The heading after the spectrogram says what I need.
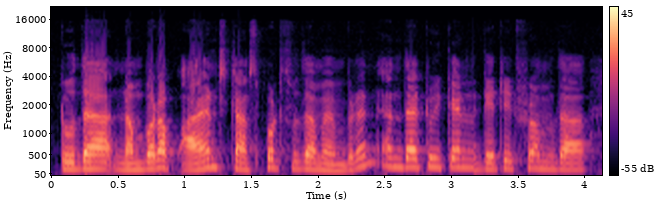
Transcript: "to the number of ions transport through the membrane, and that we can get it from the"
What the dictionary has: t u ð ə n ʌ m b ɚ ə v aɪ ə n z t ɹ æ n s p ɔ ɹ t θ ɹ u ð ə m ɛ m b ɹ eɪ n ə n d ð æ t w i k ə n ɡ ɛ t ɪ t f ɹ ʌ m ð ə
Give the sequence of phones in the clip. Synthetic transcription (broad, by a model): t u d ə n ʌ m b ɚ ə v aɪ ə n s t ɹ æ n s p ɔ ɹ t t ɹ u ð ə m ɛ m b ɹ eɪ n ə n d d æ t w i k ə n ɡ ɛ t ɪ t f ɹ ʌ m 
